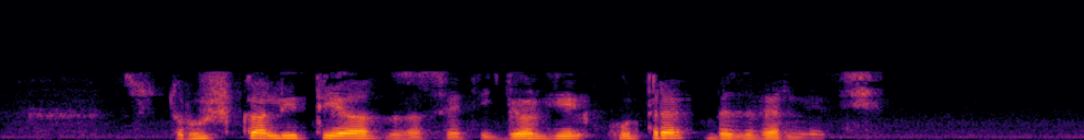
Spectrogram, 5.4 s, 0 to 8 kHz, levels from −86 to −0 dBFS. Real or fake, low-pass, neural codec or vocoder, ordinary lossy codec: real; 7.2 kHz; none; AAC, 16 kbps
